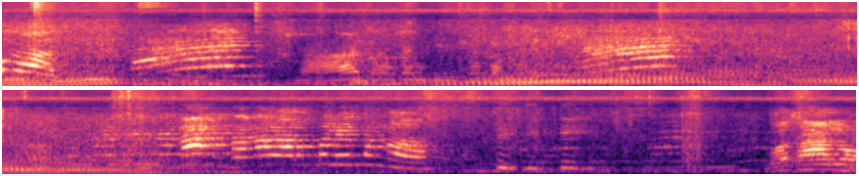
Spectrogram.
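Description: Voices calling out in short, drawn-out phrases over a low steady rumble that fades about five seconds in.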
